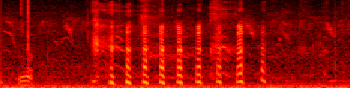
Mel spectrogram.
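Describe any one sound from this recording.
A woman laughs.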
